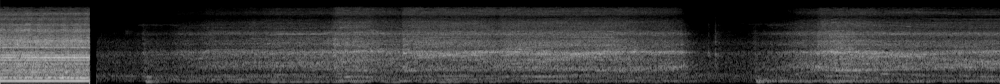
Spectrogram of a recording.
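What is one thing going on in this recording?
A cordless drill whirs, turning a screw.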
